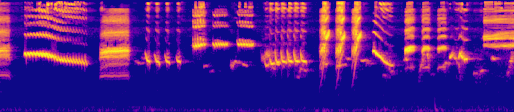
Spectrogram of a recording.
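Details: Singing Asian pied starling, a bird in full, long-rolling voice meant to coax silent starlings into song: loud varied phrases of sliding whistles, harsh rasping bursts, rapid stuttering chips and falling slurred notes, delivered almost without pause.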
